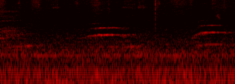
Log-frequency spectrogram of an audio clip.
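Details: Young male kitten stuck outside and wanting in gives two drawn-out, gently falling meows, faint and muffled as heard from inside the room, with a constant low electrical-sounding hum beneath.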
